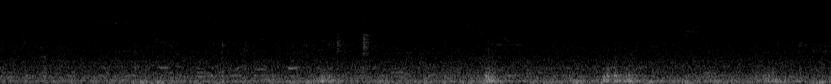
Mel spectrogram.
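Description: Outdoor wind rumbling on the microphone, swelling in gusts about five and six seconds in, with a brief faint chirp a little after three seconds.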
